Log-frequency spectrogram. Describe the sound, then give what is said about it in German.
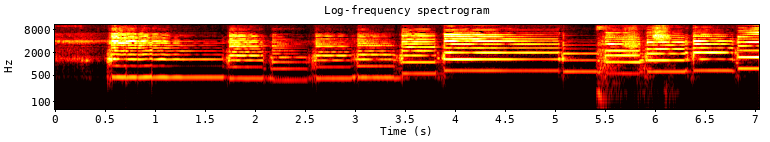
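A song plays through a phone speaker during a song-guessing quiz, thin and shrill with a harsh, buzzy tone and no bass, its melody stepping through a steady run of sustained notes with no one talking. “Das hat jetzt unfassbar schrill geklungen auf dem Handy.”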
